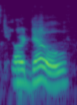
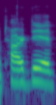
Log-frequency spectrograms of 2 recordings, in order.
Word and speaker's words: tardive: she spelled out is tardov dyskinesia oh I don't know or if it's really oh tardive dyskinesia there you go dyskinesia Dove like the bird it is dove tired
